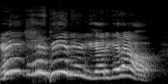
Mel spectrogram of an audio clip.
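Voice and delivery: high, loud fretful voice shooing people out; mock flustered wife. Imitating the young wife shooing the guests away. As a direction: flap like a nervous host. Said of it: "Jennifer Lawrence is like".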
